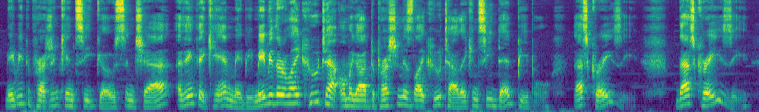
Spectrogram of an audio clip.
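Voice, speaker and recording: A woman's voice: sits low, lively intonation, normal speed, a little mellow, breathy edge. A woman streaming a game, chatting casually and trading slangy, joking banter with viewers. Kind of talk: casual livestream chat and game commentary.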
